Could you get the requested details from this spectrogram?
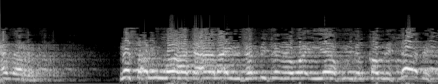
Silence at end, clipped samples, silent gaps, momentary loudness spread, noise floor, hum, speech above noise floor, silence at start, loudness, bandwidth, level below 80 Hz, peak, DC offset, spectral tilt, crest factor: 0 s; 0.3%; none; 7 LU; -41 dBFS; none; 33 dB; 0 s; -9 LUFS; 5.8 kHz; -44 dBFS; 0 dBFS; 0.3%; -6.5 dB/octave; 10 dB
